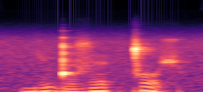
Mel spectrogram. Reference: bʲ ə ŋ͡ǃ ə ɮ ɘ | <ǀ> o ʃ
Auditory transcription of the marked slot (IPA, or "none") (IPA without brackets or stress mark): ǀ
